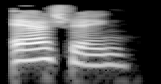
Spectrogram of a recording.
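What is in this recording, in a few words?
"ashing", English, British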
